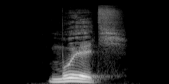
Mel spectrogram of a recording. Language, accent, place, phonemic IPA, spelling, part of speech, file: German, Germany, Berlin, /mʊlç/, Mulch, noun, De-Mulch.ogg
- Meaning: mulch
